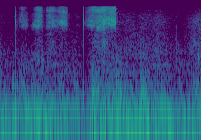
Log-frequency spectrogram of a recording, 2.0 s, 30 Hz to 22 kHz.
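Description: Chalk writing the numerals 2050 on a blackboard: a few short, quiet scratches and taps that die away a little over a second in.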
